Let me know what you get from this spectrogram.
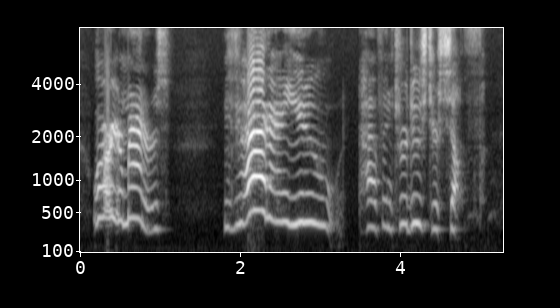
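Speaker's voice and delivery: loud, rough, grumbling, gruff man's voice. Narrator reading a man speaking to a boy from behind him, gruff voice. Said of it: "he heard the gruff voice behind him".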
